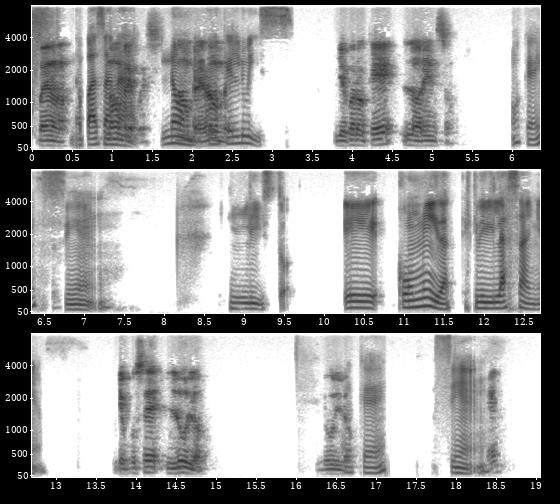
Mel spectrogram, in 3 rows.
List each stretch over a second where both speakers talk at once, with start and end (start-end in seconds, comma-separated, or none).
0.9-2.6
